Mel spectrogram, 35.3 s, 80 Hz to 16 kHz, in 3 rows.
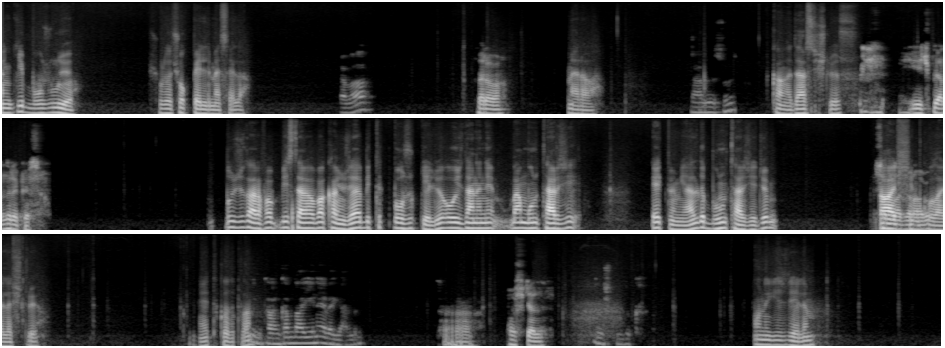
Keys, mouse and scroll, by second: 0.8-1.6 scroll up 1, 1.6-2.8 scroll up 2, 2.8-3.3 scroll up 1, 3.3-4.7 scroll down 1, 4.7 scroll down 2, 5.0 middle click, 5.5 scroll up 1, 5.7 shift+middle click, 6.7 scroll up 1, 6.8 middle click, 7.6 scroll down 1, 7.7-9.6 middle drag, 9.6 scroll down 1, 12.1 s, 14.7 scroll down 2, 15.2-17.4 middle drag, 17.4 Tab, 18.2-18.6 scroll down 1, 18.6 scroll up 1, 18.7-19.9 middle drag, 19.9 scroll up 1, 20.3 click, 20.5-21.9 shift+middle drag, 21.9 scroll down 1, 22.0 scroll up 1, 22.9-23.4 scroll down 4, 23.4 click, 26.2 middle click, 26.7-27.7 drag, 28.8 middle click, 29.4 x, 30.0 click, 30.1 x, 31.1 middle click, 32.0 Tab, 32.6 Tab, 32.9 middle click, 33.5 click, 34.8-35.2 middle drag.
